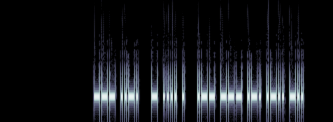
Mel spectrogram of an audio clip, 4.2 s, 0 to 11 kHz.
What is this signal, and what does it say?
Morse code, heard as a keyed tone, about 49 wpm, 700 Hz. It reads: OF THE WORLD
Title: Sets of 3 Words 50wpm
